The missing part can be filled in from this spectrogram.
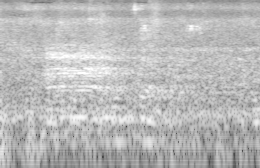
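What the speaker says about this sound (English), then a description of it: "All of the cattle look really great" Gray Brahman cattle at a livestock show give a long, steady moo that carries over a low crowd murmur in a show barn.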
